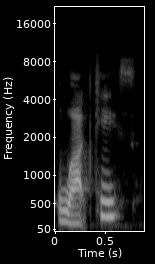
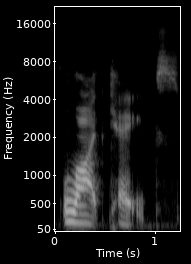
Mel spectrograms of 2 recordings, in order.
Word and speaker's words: latkes: Is it latkes? Did I say that right? You have to tell me my pronunciation. In my head, I want to say like lot cakes, but I know that's not right.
